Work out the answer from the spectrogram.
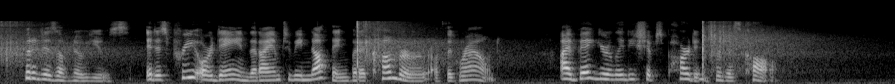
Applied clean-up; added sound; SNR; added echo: none; Clapping; 13 dB; none.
